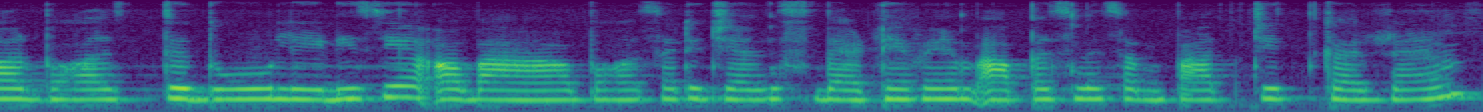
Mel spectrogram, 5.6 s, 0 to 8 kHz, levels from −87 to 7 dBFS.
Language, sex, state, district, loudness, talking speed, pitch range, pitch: Hindi, female, Haryana, Charkhi Dadri, -18 LUFS, 215 wpm, 225-245 Hz, 235 Hz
